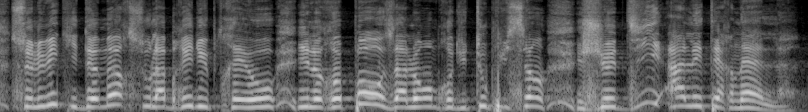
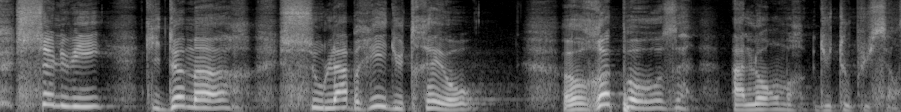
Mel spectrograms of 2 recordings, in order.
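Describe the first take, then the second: First: Louder, proclaiming the verse; proclaiming aloud. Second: Slow, solemn scripture reading. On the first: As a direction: declare it to the congregation. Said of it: "C'est le psaume quatre-vingt-onze". (proclamation à voix forte) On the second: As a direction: draw out each phrase of the psalm. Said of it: "voici la parole que j'aimerais vous apporter". (lecture lente et solennelle du psaume) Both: Shown as a demonstration.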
